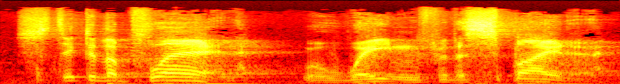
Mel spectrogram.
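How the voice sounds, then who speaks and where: A tough gang henchman in a game, bossy and threatening. His voice is hard and sharp, with long reverb. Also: medium pitch, sing-song, a little slow, exaggerated voice. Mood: stern warning. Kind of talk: video game cutscene acting.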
